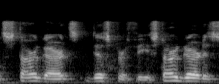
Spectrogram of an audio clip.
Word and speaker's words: Stargardt: want to look it up someday it's called Stargardt's dystrophy Stargardt is spelled st AR g AR dt Stargardt's macular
